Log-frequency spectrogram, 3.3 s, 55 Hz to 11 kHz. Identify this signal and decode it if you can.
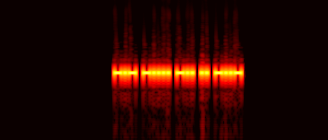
Morse code, heard as a keyed tone, about 51 wpm, 700 Hz. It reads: K6DIX
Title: USA Call Signs - 5 Characters - 3x Character Spacing - 50wpm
